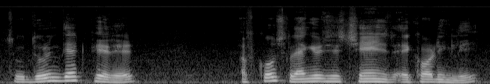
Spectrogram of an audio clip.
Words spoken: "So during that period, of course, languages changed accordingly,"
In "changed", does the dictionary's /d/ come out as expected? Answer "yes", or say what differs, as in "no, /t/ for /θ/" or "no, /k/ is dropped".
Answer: yes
